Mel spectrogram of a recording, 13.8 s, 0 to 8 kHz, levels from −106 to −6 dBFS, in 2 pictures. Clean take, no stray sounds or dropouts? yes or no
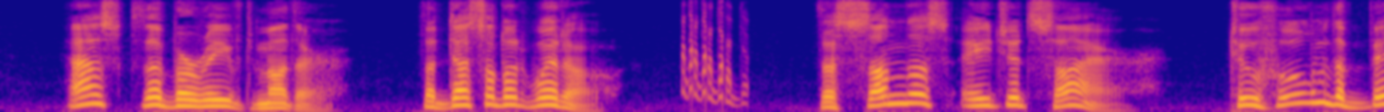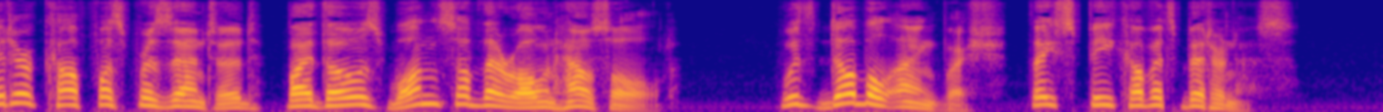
no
